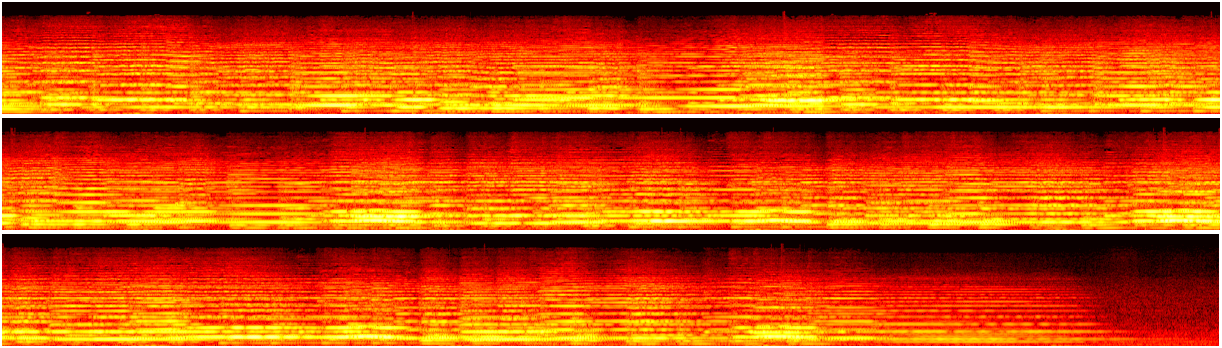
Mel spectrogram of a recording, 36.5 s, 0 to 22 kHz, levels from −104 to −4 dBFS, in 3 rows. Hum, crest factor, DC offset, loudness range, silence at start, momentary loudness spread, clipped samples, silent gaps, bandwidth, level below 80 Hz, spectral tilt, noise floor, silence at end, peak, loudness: none; 18 dB; under 0.1%; 5 LU; 0 s; 12 LU; under 0.1%; none; 9 kHz; -62 dBFS; -6 dB/octave; -58 dBFS; 1.3 s; -2 dBFS; -21 LUFS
